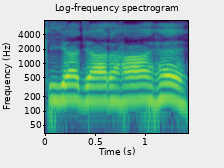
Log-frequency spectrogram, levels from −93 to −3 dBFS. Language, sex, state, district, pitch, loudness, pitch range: Hindi, male, Uttar Pradesh, Budaun, 175 Hz, -17 LUFS, 165-180 Hz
